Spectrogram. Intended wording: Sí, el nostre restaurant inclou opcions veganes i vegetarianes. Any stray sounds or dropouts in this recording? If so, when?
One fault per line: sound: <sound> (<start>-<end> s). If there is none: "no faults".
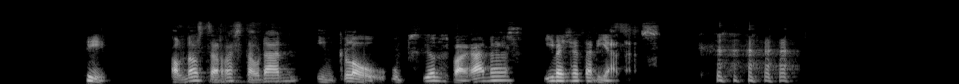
sound: laugh (7.0-8.0 s)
